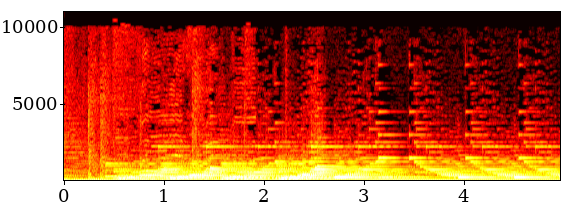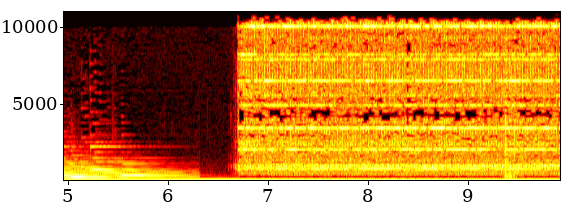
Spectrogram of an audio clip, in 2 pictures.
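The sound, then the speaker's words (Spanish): An alarm clock rings, first with a repeating pattern of stepped electronic tones, then with a loud, continuous bright bell-like ringing. “Hace 5 minutos que sonó el despertador.”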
